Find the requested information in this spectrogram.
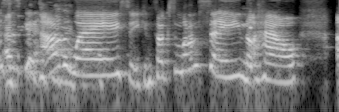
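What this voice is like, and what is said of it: Mixed New Zealand and American accent. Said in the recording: “you had described your voice as a mongrel voice ... what's the accent that we've got going on here? ... I'm a Kiwi ... I was raised in the States”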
